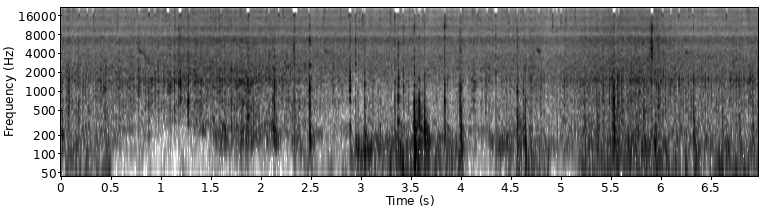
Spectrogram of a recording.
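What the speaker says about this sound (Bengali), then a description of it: "তো এই যা বৃষ্টি পড়ছে" Steady rain falls outdoors the morning after Cyclone Remal, a dense continuous patter of drops on surfaces with a few sharper nearby drips standing out, fairly close and with no talk.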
